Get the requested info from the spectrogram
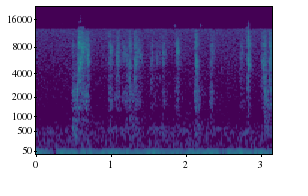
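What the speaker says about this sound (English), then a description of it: "Let me write this neatly." Pen strokes of handwriting on paper, close and quiet, in short scratchy bursts of varying length with brief pauses between words.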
